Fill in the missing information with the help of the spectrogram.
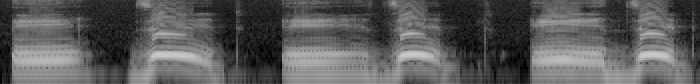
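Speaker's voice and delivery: aged drawn out slowly in two syllables; teacher spelling out aged syllable by syllable; syllable drill. Shown as a demonstration. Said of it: "মানে এজেডটা ডাইসিলেবল".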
